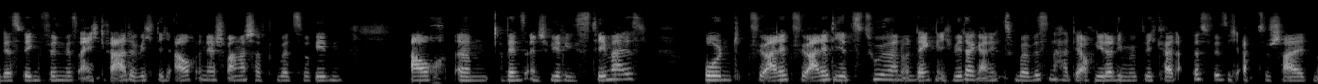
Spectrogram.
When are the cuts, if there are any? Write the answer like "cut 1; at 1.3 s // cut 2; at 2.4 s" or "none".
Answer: cut 1; at 7.9 s // cut 2; at 11.8 s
